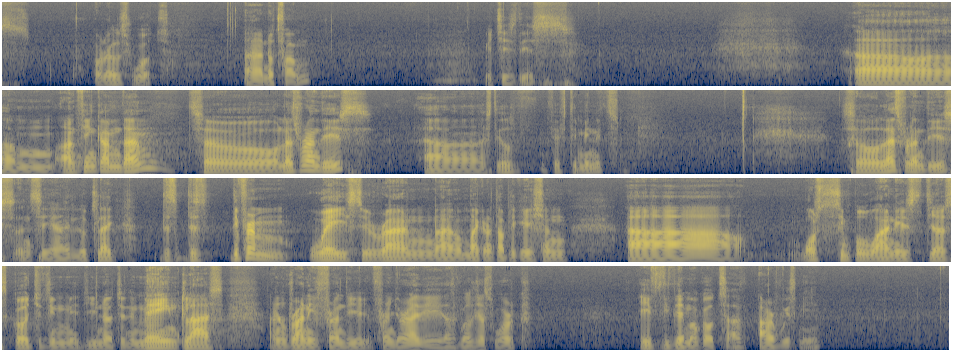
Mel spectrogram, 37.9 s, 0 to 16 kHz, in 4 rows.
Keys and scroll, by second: 0.7 Return, 9.7 super+s, 16.9 alt+F12.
